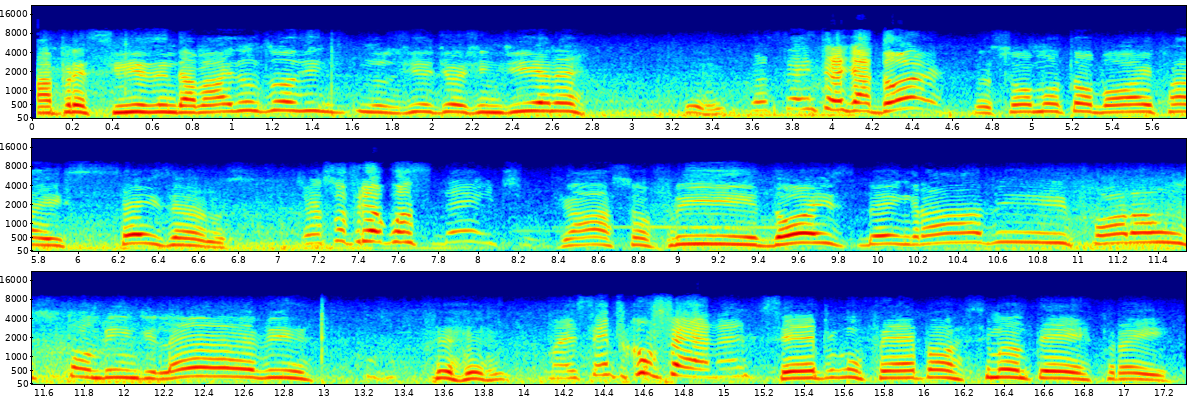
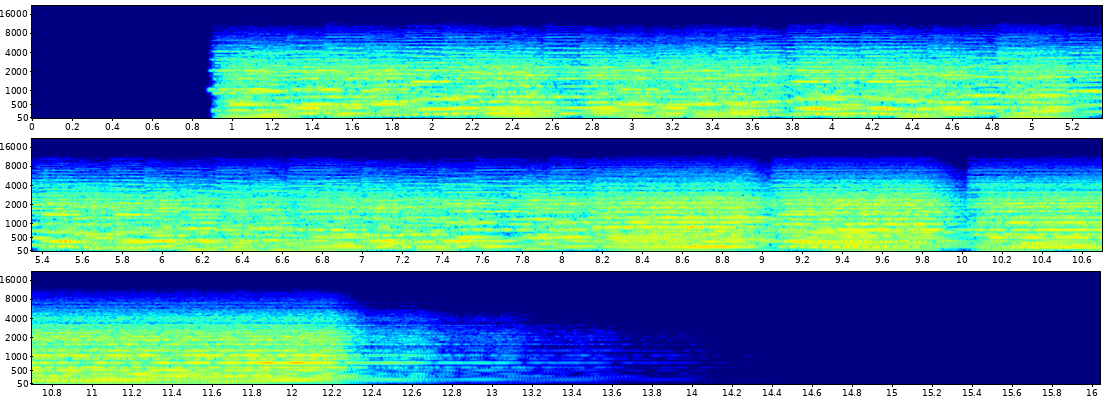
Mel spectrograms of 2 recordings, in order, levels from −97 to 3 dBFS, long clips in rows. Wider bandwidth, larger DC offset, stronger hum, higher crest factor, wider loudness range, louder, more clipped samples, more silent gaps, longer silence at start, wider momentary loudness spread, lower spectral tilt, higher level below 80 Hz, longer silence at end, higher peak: second, 8 kHz vs 11 kHz; neither; neither; about the same, 14 dB vs 16 dB; about the same, 2 LU vs 4 LU; first, -15 LUFS vs -30 LUFS; neither; neither; second, 0 s vs 0.9 s; first, 13 LU vs 5 LU; first, -7 dB/octave vs -5.5 dB/octave; about the same, -48 dBFS vs -52 dBFS; second, 0.05 s vs 3.35 s; first, 0 dBFS vs -16 dBFS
